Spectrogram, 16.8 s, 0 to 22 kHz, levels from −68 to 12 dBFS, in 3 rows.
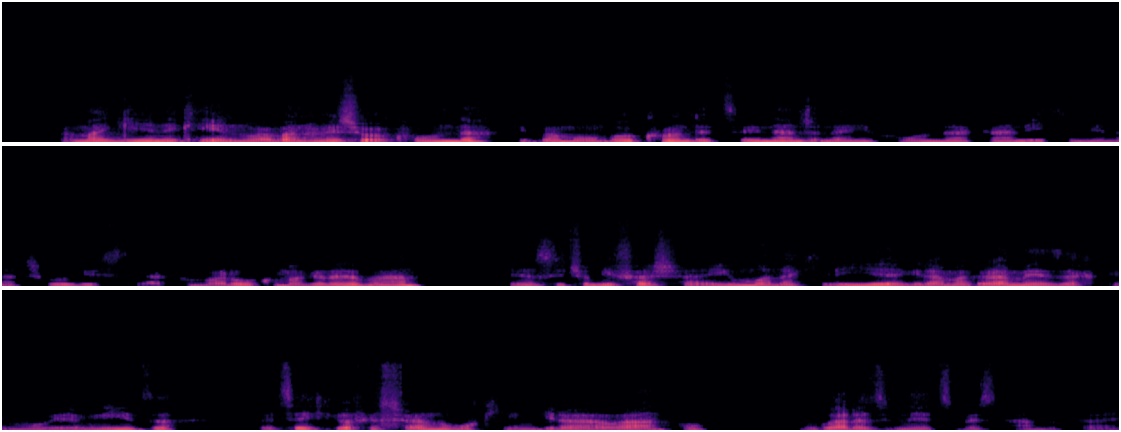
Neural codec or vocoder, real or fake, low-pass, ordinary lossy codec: codec, 24 kHz, 0.5 kbps, DualCodec; fake; 10.8 kHz; AAC, 48 kbps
